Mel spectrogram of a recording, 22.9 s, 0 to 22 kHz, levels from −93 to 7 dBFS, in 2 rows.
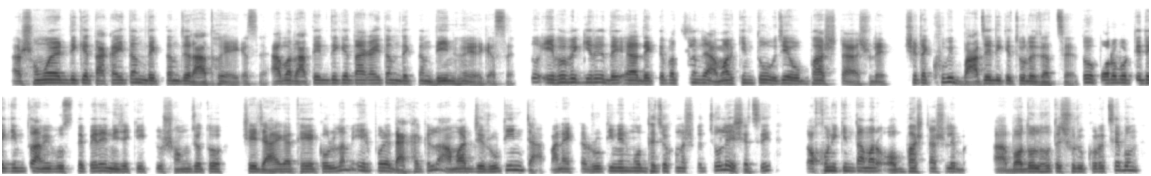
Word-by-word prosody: আ - - 0
সময়ের 155 +2 +6
দিকে 155 +1 +4
তাকাইতাম, 150 +5 +2
দেখতাম 130 +1 0
যে 130 - +4
রাত 105 0 +4
হয়ে 110 -4 -1
গেছে। 110 - -10 0.2
আবার 140 +3 +2
রাতের 145 +6 +1
দিকে 155 0 +1
তাকাইতাম, 145 +1 +2
দেখতাম 125 +1 -4
দিন 130 0 +5
হয়ে 115 -4 0
গেছে। 105 +2 -5 0.2
তো 190 - -4
এভাবে 175 +2 +4
কিরে 175 +1 +2
দে 150 - +5
এ্যা 140 - +7
দেখতে 130 +4 +1
পাচ্ছিলাম 155 +2 -4
যে - - +3
আমার 140 +2 +4
কিন্তু 155 0 -6
ঐ - - -1
যে 150 - +5
অভ্যাসটা 125 -2 0
আসলে, 110 +1 -3 0.3
সেটা 160 -1 0
খুবই 195 +1 +1
বাজে 145 - +5
দিকে 140 +1 0
চলে 125 -3 +2
যাচ্ছে। 105 0 -3
তো - - -1 0.2
পরবর্তীতে 155 0 +2
কিন্তু 145 0 -4
আমি 130 - +1
বুঝতে 135 +2 -3
পেরে 145 +2 +3
নিজেকে 125 +1 -2
একটু 130 +1 -11
সংযত 125 +1 -4 0.4
সেই 130 -1 +4
জায়গা 120 +3 +2
থেকে 125 0 +2
করলাম। 145 +10 -1
এরপরে 160 -1 -1
দেখা 105 +4 0
গেল - - -4
আমার 130 +2 +3
যে 130 - +3
রুটিনটা, 190 +8 -1 0.2
মানে 115 +3 -2
একটা 125 - -10
রুটিনের 155 +5 0
মধ্যে 145 -2 -1
যখন 150 +1 -4
আসলে 145 - -12
চলে 195 +3 +1
এসেছি, 165 - -4 0.4
তখনই 165 +6 0
কিন্তু 160 0 -2
আমার 145 -1 +3 0.2
অভ্যাসটা 130 +5 -1
আসলে 135 - -4 0.4
আ - - 0
বদল 135 +4 +4
হতে 135 +1 -2
শুরু 135 -1 -2
করেছে 135 +5 -4
এবং 190 0 -2
140 Hz, 195 wpm, -25 LUFS, 125-155 Hz, 0.4 s, এ্যা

